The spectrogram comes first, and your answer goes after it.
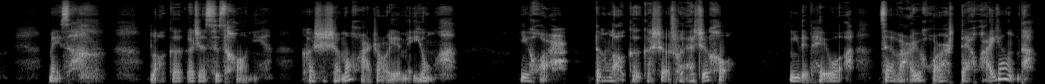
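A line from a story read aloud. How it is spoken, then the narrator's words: Tired, panting speech. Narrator (Chinese): 王左琳已经有些累了，气喘吁吁地说道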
